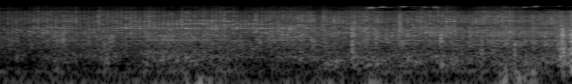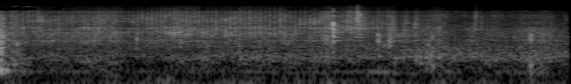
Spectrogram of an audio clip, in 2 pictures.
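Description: Mountain bike riding along dirt singletrack: steady tyre and bike rattle over the ground with a low rumble, broken by a few sharp knocks from bumps.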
